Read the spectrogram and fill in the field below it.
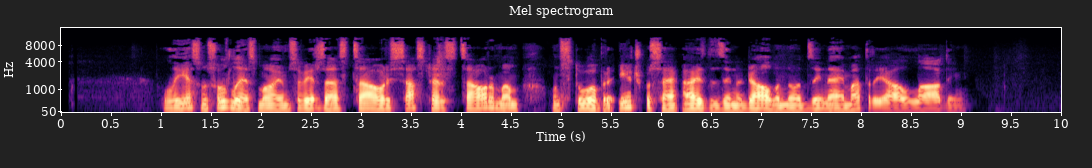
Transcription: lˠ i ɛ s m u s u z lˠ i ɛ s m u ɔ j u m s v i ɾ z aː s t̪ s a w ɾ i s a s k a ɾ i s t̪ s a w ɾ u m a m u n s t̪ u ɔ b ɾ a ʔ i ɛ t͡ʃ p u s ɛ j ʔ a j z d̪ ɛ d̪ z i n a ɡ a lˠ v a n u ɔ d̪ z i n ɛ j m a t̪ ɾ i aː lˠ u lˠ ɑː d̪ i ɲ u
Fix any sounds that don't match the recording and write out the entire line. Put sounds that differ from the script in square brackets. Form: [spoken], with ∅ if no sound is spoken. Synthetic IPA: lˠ i ɛ s m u s u z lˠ i ɛ s m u ɔ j u m s v i ɾ z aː s t̪ s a w ɾ i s a s k a ɾ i s t̪ s a w ɾ u m a m u n s t̪ u ɔ b ɾ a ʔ i ɛ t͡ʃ p u s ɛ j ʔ a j z d̪ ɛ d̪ z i n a ɡ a lˠ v a n u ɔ d̪ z i n ɛ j m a t̪ ɾ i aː lˠ u lˠ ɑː d̪ i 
